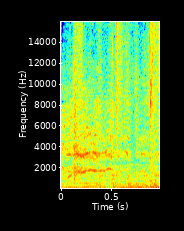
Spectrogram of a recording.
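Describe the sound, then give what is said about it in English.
A horse lets out a wavering, high whinny while hooves clop and shuffle on hard ground beneath it, a brief burst with no one talking, as one of two prized horses is taken from the stables. “Bass went straight to the stables, took two of George's prized horses, and left.”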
